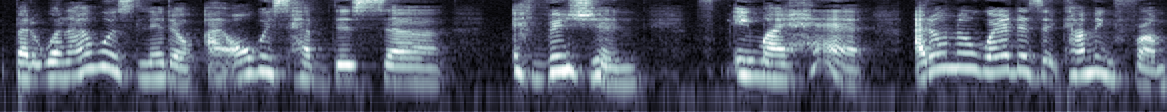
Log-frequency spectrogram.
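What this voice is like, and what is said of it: Chinese accent in English. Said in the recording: “I speak with an accent because I wasn't born in the US. I was born and raised in China.”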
